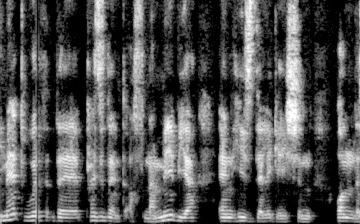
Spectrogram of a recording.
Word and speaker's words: Namibia: you remember Namibia is the country Donald Trump could not pronounce back in 2017 when he met with African leaders referring to Namibia as nambia quite several times that was followed by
